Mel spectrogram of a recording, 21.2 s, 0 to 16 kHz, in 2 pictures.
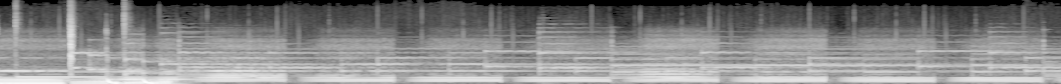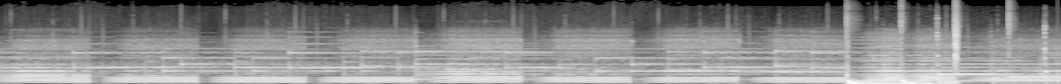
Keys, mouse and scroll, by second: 0.2 right click, 0.6 right click, 0.7 click, 0.9 right click, 1.3 scroll up 1, 1.5 right click, 1.7 click, 1.9 scroll down 1, 2.0 scroll up 1, 2.2 click, 4.5 scroll up 1, 4.8 click, 5.1 scroll up 1, 5.3 click, 5.5 scroll down 1, 5.7-6.1 scroll up 1, 6.2 click, 6.3 scroll down 1, 6.5 right click, 6.8 scroll up 1, 9.9 click, 14.8 right click, 15.4 click, 18.2 right click, 18.6 click, 18.7-21.2 right drag.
